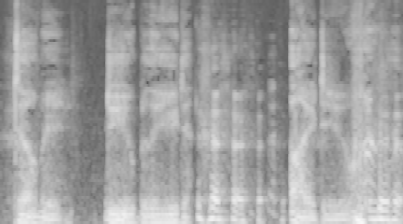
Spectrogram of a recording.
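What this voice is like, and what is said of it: Gravelly, hoarse Batman-like voice. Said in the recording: “my voice might stop. I almost sound like Batman.”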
